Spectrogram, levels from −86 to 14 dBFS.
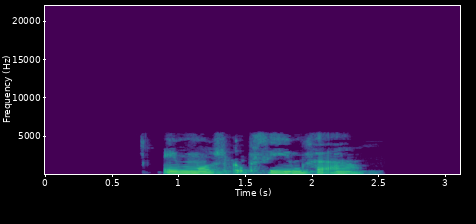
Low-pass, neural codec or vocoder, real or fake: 5.4 kHz; none; real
